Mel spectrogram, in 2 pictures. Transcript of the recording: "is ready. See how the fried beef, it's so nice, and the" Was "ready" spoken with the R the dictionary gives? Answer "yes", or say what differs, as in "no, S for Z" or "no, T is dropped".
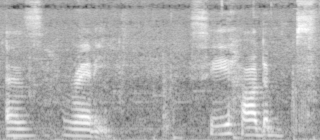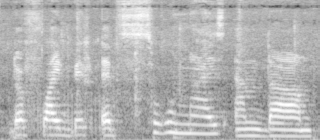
yes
